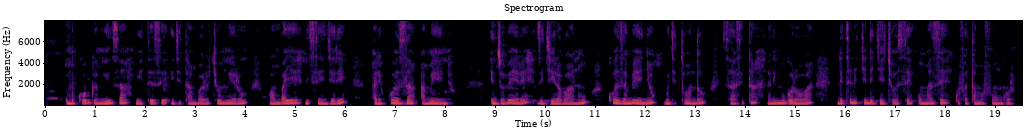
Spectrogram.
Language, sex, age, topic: Kinyarwanda, female, 18-24, health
